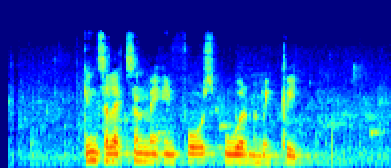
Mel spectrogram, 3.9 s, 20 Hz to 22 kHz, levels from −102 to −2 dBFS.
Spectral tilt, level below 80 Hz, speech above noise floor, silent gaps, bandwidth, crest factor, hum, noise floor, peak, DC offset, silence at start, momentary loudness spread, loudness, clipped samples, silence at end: -6 dB/octave; -76 dBFS; 32 dB; none; 11 kHz; 20 dB; none; -58 dBFS; -8 dBFS; under 0.1%; 0.85 s; 8 LU; -27 LUFS; under 0.1%; 0.15 s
